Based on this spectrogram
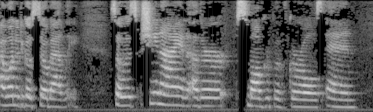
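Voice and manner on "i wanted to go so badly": plain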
